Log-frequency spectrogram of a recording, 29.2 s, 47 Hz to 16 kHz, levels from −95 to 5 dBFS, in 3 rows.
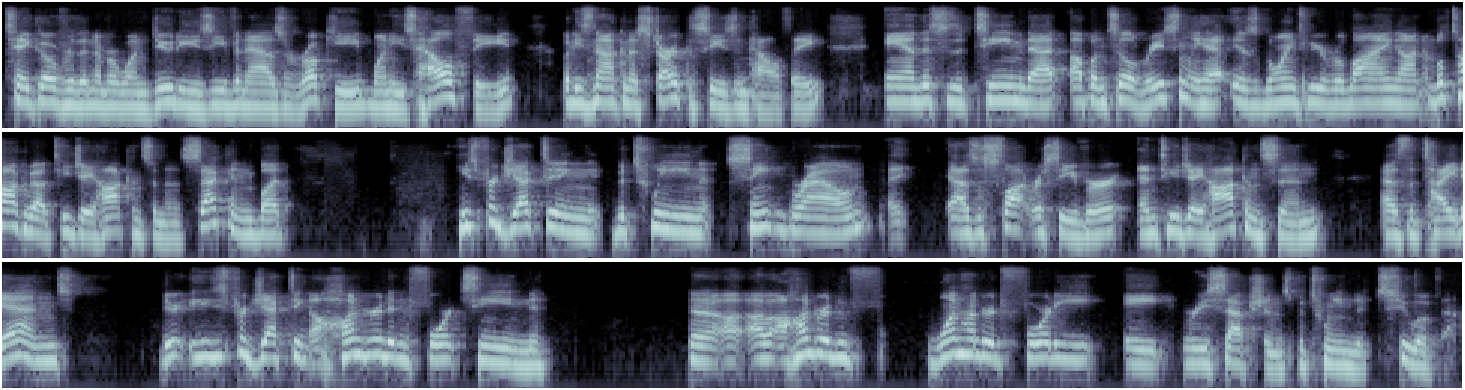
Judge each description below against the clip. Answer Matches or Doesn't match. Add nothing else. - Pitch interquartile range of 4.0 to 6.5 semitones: Matches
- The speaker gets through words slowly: Doesn't match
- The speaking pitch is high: Doesn't match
